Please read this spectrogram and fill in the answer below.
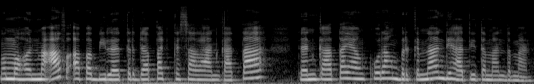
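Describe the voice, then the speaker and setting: Pitch varies in an ordinary way as the talking moves along fairly quickly. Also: woman. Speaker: student MC. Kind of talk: formal event hosting. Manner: formal. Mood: polite, calm, formal. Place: studio. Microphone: studio mic.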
